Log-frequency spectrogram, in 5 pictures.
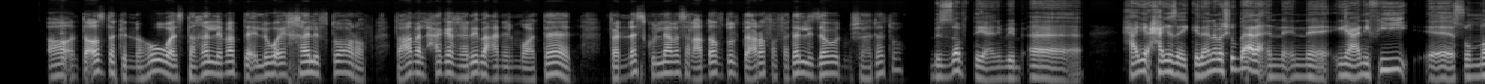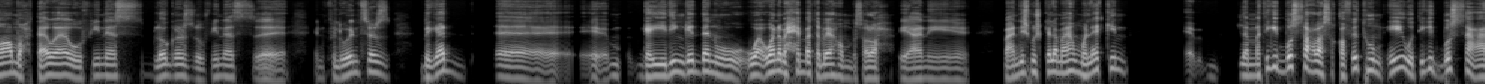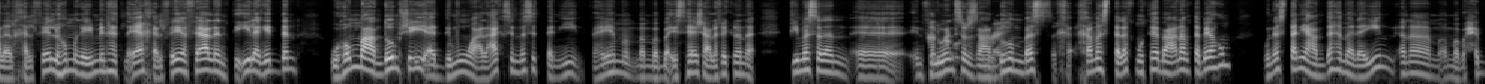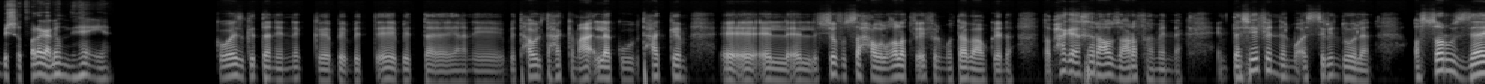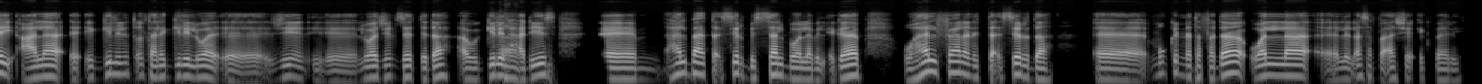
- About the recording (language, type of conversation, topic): Arabic, podcast, ازاي السوشيال ميديا بتأثر على أذواقنا؟
- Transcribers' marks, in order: in English: "بلوجرز"; in English: "influencers"; tapping; in English: "influencers"; in English: "Gen"; in English: "Gen Z"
